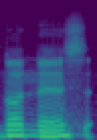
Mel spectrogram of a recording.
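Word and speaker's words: nonna: What do you say it like nunnas? Because that's how you say it in Italian, mate.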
